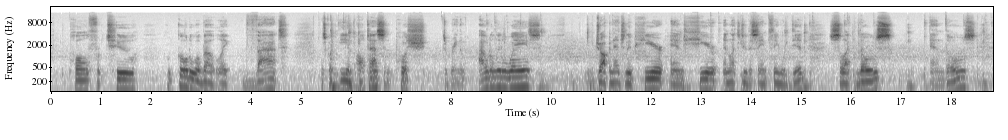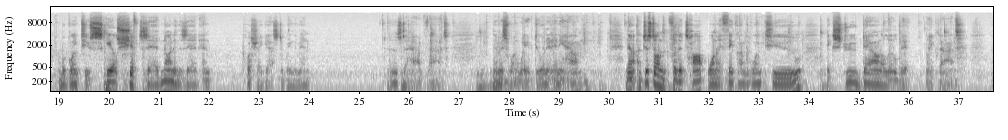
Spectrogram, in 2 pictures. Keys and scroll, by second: 5.6 e, 6.0 alt+s, 9.8 alt+a, 10.7 ctrl+r, 12.6 ctrl+r, 14.7 alt+a, 19.9 s, 20.7 shift+z, 26.0 alt+a, 26.4 Tab, 27.4 alt+a, 30.6 Tab, 31.1 alt+a, 32.1 3, 34.2 e, 35.8 Tab, 36.7 alt+a.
